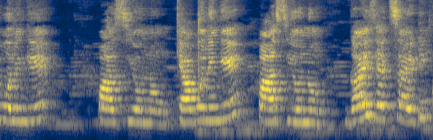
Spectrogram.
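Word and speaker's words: passionnant: यूज़ करना है तो हम फ्रेंच में बोलेंगे पासियोनो। क्या बोलेंगे? पासियोनो। गाइस एक्साइटिंग को लिखना है ऐसे, ये है इसकी प्रोनाउंसिएशन, इसको हम पढ़ेंगे पासियोनो, पासियोनो।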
